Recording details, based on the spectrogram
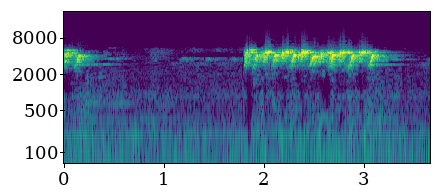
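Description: A European goldfinch gives a brief high note, then a rapid, liquid twittering run of tinkling notes lasting over a second. The background is quiet.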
